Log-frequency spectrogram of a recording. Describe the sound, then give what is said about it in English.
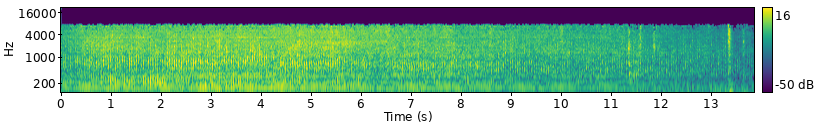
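A helicopter drones steadily and loudly, its rotor thrum and engine whine filling the whole stretch with a constant, dense roar that eases only slightly toward the end. “You're on another chopper, I'm afraid.”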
